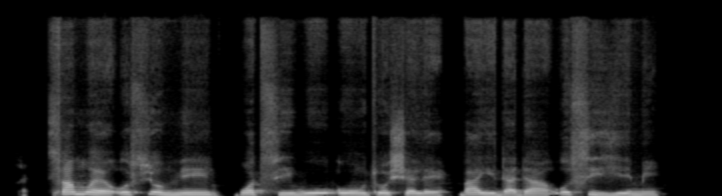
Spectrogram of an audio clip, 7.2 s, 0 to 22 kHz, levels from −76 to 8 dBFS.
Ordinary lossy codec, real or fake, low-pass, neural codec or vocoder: none; fake; none; autoencoder, 48 kHz, 32 numbers a frame, DAC-VAE, trained on Japanese speech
